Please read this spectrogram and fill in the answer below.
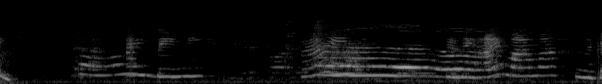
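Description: A baby's high-pitched, wordless vocalizing: a short gliding call about a second in, then a longer, louder drawn-out call in the second half that wavers up and down in pitch.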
